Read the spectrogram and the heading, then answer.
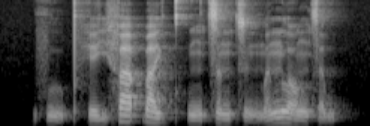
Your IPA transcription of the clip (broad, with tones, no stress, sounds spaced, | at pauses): f uː˨˩ pʰ e˨˥ j f aː˥ p̚ aː˧ j kʷʰ ɪ˨˥ ŋ t͡s ɐ˧ n t͡s ɵ˨˩ n m ɐ˥ n l ɔː˧ ŋ s ɐ˨˩ w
